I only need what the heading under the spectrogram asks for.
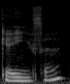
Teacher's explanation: فتح کے ساتھ یا جڑے گا تو یہ ہے مدلین، کئی سافٹ پڑھیں گے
